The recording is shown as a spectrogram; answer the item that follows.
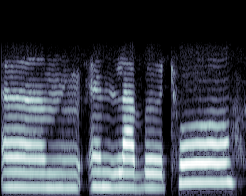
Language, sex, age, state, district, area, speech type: Bodo, female, 18-30, Assam, Chirang, rural, conversation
